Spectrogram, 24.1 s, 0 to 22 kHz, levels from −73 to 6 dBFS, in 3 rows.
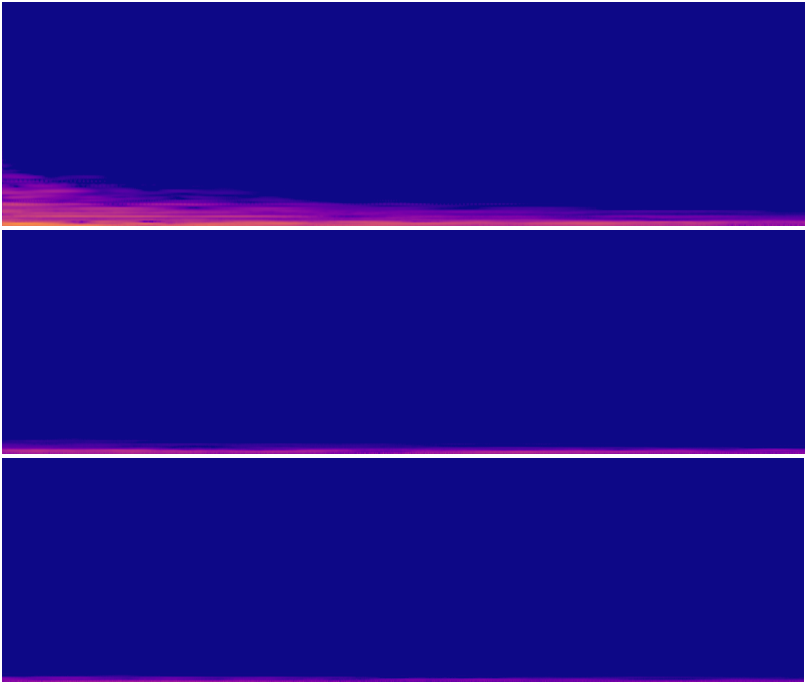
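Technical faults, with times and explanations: No technical faults can be heard in this music recording, and the signal stays steady and intact from its opening to its close.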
